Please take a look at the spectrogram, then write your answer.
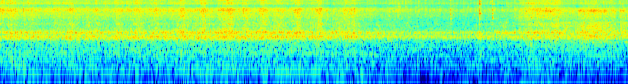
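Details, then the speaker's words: Willys Jeep road test after fixing yoke issues, covers off so louder than usual: steady road-speed drone, none of the earlier loud drivetrain noise, drivetrain now sounds healthy. "so as you can hear it seems to be something much better there's none of that crazy noise we had previously which is excellent"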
